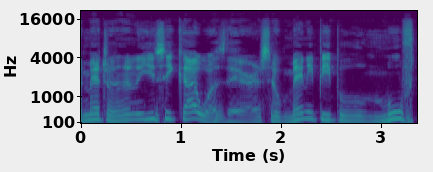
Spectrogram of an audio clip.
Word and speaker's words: Caguas: Caguas. Caguas.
